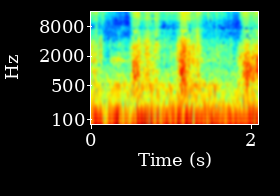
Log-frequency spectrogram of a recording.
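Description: Footsteps on thin snow over wood-chip mulch: a few soft, faint crunching steps.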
